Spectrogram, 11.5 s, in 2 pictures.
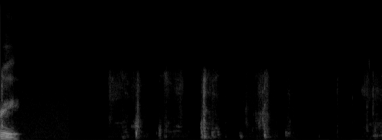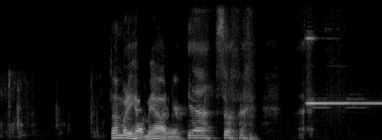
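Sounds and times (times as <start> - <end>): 
speech: 0.0 - 0.3, 7.4 - 9.6
bell ringing: 10.3 - 11.4.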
